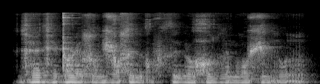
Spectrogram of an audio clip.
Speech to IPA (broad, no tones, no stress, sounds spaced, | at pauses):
ɡʱ ɛ ɡʱ e ɖ ɔ ɭ ɛ sʷ a n ʒ ɔ s ɘ n ɡʱ u f θ ɨ n ɭ o χʷ ɨ ʎ l ɘ n lˠ o ʃ ɨ r o r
